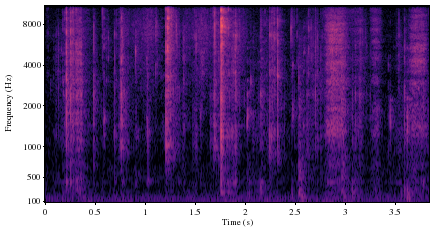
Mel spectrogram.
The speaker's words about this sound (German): Nochmal. Ich glaube, man hört uns, man hört uns die ganze Folge mal ordentlich durchknuspern.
